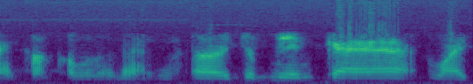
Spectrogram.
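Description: Speech only: talking continuously on a Khmer-language radio news broadcast.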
